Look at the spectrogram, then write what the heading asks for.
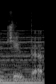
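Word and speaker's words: Juppo: oh no jupo who i always pronounced japo but it's actually jupo i learned that i was like no it turns out it is jupo so yeah oh we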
